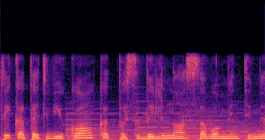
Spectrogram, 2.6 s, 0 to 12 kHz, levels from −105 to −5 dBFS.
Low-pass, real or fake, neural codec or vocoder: 7.2 kHz; real; none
